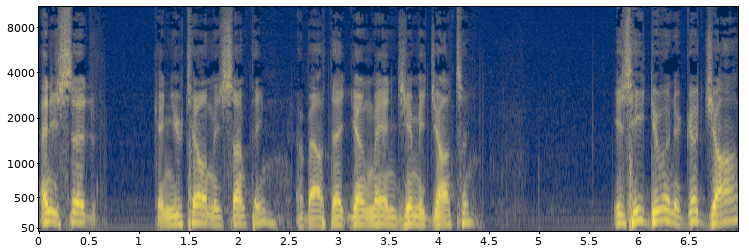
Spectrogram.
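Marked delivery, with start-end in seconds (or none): 1.2-7.0 put-on disguised voice, much lower pitch. Retelling a man phoning his own boss in disguise: low disguised voice. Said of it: "He spoke real low, tried to disguise his voice".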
